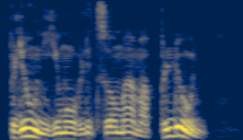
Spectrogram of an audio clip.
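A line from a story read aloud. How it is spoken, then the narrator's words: Joyful excited whisper, young monkey. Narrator (Russian): радостно прошептала мартышка-дочка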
